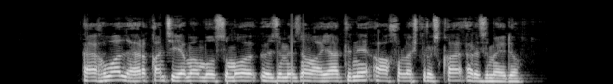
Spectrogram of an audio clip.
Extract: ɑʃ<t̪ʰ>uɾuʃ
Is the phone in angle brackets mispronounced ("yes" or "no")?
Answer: yes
